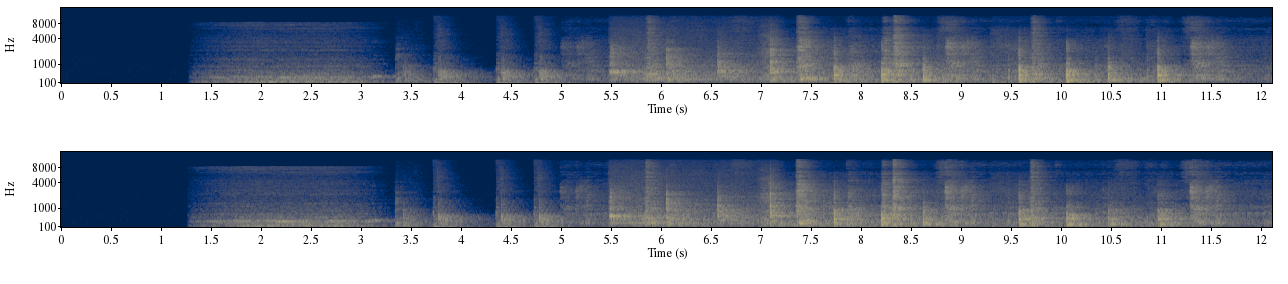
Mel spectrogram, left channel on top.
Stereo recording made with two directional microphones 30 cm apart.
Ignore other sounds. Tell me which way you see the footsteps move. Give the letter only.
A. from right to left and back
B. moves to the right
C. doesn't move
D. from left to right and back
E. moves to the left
E.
